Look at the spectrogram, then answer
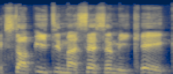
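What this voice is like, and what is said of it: Weird African accent, Delroy Lindo impression. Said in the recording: “Delroy Lindo has a weird African accent.”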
